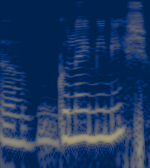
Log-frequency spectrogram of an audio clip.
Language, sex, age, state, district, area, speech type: Kashmiri, female, 30-45, Jammu and Kashmir, Baramulla, rural, spontaneous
